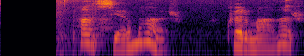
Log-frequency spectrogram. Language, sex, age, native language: Icelandic, female, 9, Icelandic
